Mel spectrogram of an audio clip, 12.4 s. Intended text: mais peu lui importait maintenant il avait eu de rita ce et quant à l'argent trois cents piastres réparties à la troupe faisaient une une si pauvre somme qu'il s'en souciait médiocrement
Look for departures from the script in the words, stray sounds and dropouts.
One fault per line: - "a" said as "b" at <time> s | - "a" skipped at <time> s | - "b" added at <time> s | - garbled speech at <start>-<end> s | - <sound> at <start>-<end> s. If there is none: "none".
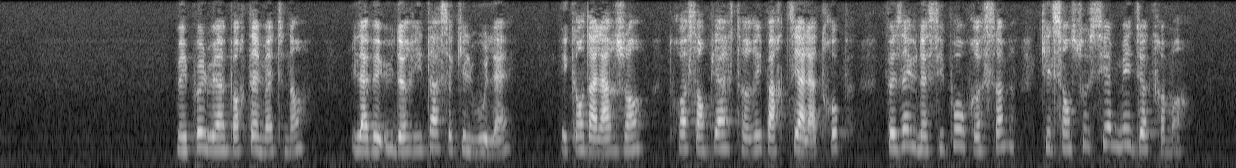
- "qu'il voulait" added at 4.5 s
- "une" skipped at 9.3 s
